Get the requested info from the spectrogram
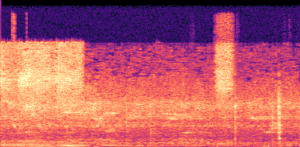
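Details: Bees building their nest, recorded up close with DSLR and phone: a steady low droning hum with wavering overtones, loudest in the first second, with a couple of faint clicks toward the end.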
